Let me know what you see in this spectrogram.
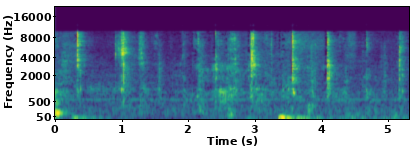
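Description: Close-miked chewing of a mouthful of gwamegi (half-dried herring or saury): soft, irregular wet clicks and smacks of the mouth, one or two a second.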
